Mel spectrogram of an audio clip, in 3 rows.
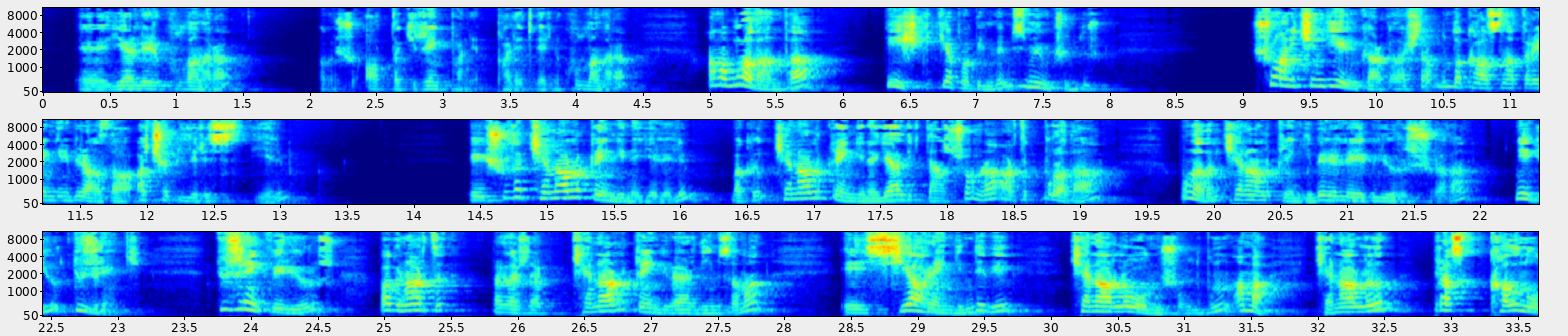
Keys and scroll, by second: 17.6 <.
